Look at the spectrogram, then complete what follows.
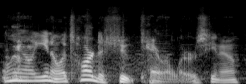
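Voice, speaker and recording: A man's voice: mid-range voice, huge pitch swings, moderate pace, faint music behind. A man hosting a casual livestream chat from a pub, chatty and rambling, laughing often. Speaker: livestream host. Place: Irish pub.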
